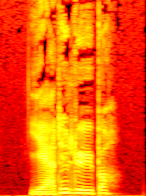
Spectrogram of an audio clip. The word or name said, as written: hjerteløber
